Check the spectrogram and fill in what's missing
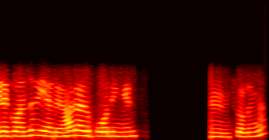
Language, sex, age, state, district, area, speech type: Tamil, female, 18-30, Tamil Nadu, Cuddalore, urban, conversation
